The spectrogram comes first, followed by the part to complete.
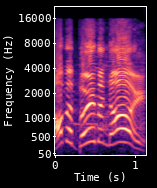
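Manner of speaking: high, loud, shocked outburst.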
